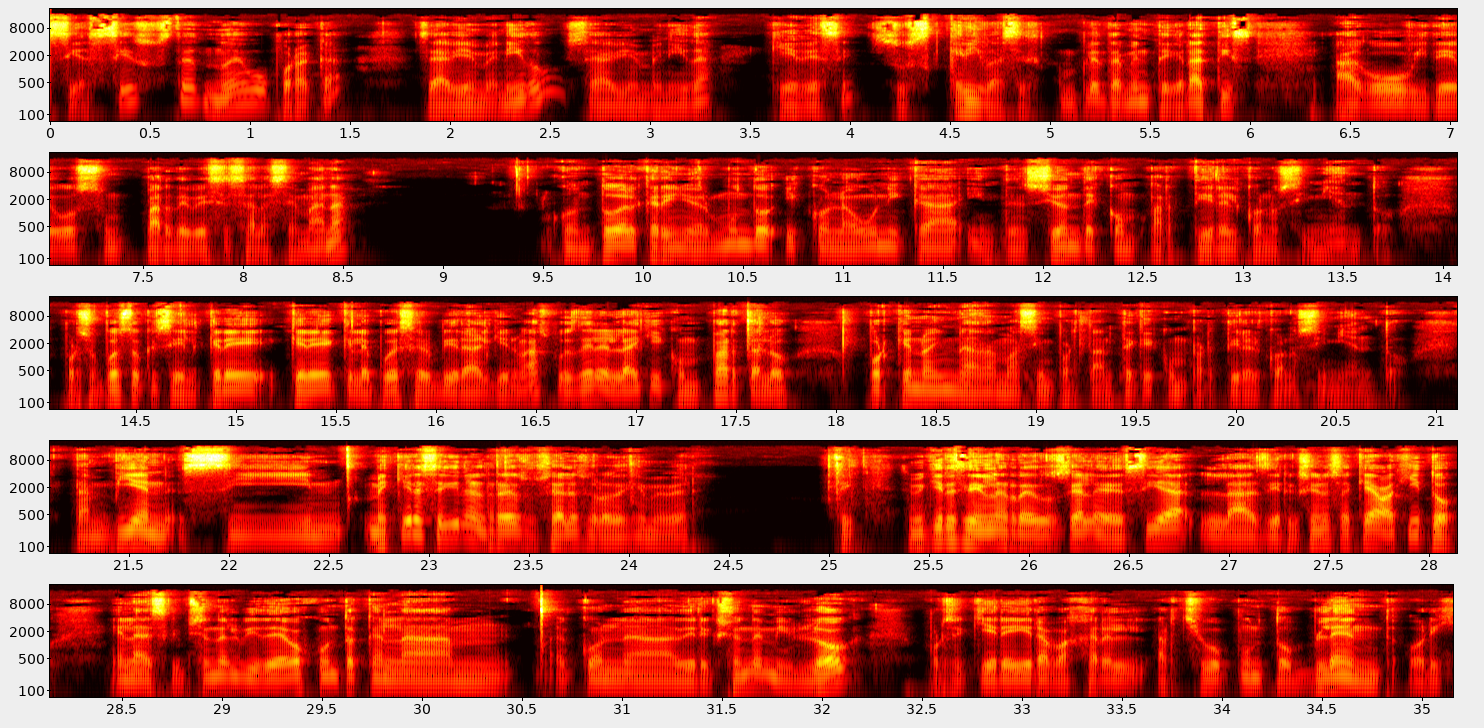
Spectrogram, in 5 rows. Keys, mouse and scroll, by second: 18.9 n, 24.7 alt+Tab, 26.4 alt+Tab.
